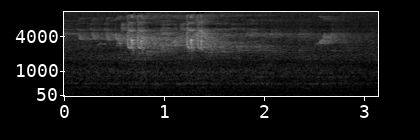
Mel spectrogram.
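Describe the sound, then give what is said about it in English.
A cuckoo-call alarm tone plays quietly, two brief high chirping bursts about half a second apart, followed by a fainter trailing chirp, with no voices. “I want to hear the cuckoo”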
